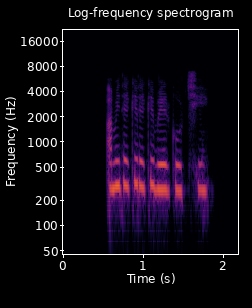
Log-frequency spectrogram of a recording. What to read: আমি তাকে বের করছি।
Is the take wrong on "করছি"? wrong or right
right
